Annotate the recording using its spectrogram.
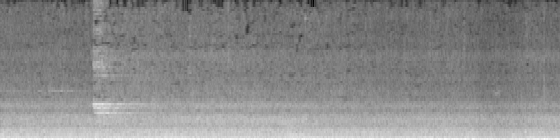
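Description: A motorbike engine idles close by with a low rumble.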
